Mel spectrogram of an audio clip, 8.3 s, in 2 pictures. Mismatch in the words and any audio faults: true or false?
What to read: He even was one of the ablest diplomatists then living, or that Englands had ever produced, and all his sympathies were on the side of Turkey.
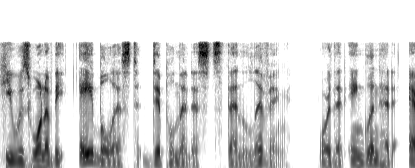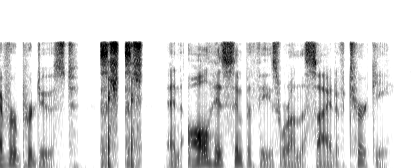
true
